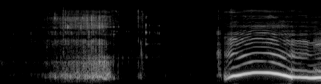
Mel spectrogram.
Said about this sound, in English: All right, I'm going to take a quick sip.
